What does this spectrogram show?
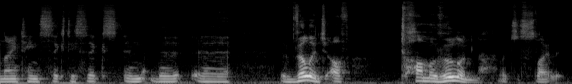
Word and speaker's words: Tamnavulin: I mean, Tamnavulin, it doesn't have the big name of Macallan, Glenfiddich, Glenlivet.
